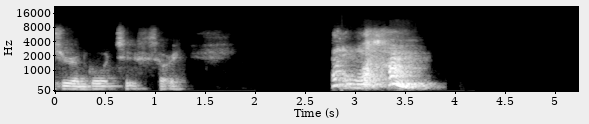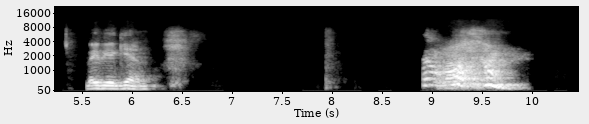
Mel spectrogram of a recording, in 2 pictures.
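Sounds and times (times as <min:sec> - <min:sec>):
speech: 0:00.0 - 0:01.4, 0:02.8 - 0:03.9, 0:05.6 - 0:06.6, 0:08.9 - 0:09.9
suppressed sneeze: 0:02.8 - 0:03.8.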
